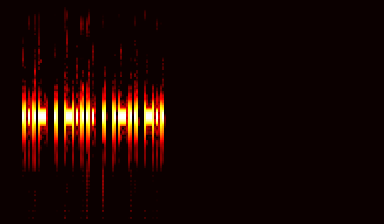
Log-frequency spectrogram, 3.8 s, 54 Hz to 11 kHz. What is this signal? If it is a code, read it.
Morse code, heard as a keyed tone, about 42 wpm, 700 Hz. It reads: VE6ELD
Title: DXCC-100 Call Signs - 6 Characters - Repeated 3x - 45wpm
